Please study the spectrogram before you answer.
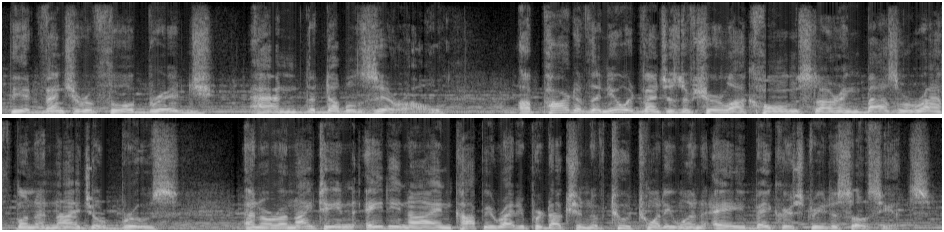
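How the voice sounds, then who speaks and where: A man giving a measured, formal closing narration for a cassette reissue of a radio series. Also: medium pitch, animated. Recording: narration over clear music bed.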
